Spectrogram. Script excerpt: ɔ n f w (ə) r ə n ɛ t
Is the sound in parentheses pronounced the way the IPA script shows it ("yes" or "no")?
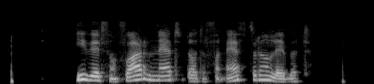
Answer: no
